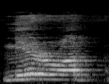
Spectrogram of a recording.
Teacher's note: nun mati bertemu dengan ra. Masukkan tapi tanpa dengung. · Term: idgham bila gunnah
